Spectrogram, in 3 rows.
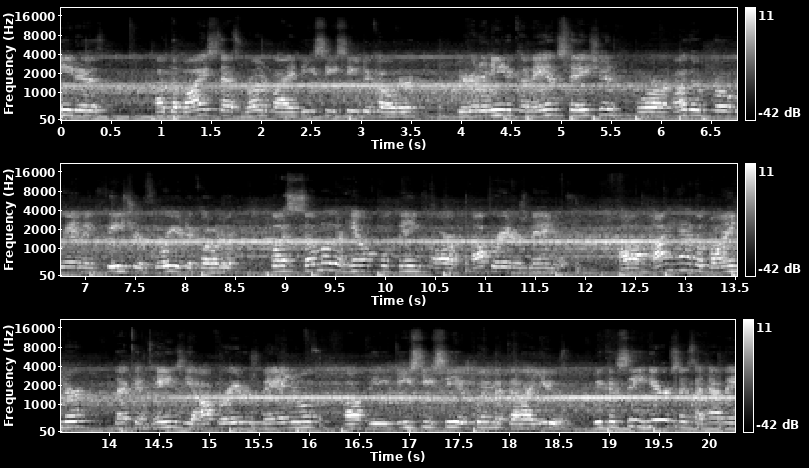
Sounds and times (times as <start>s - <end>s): Music: 0.0s - 20.2s
Speech: 0.0s - 20.2s.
